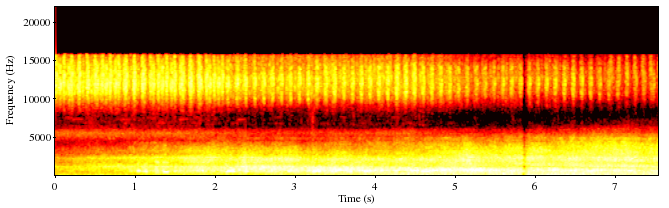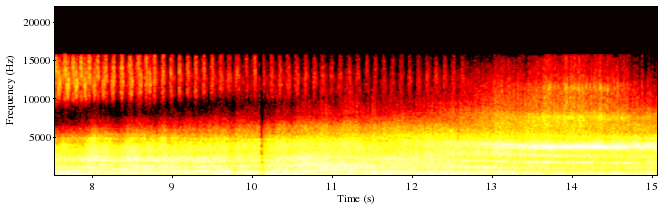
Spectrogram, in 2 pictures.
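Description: Antonov An-124 Ruslan's four D-18T turbofan engines growing louder as the aircraft comes in low toward the listener. It then passes close overhead, and the engine whine falls steadily in pitch as it goes by.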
